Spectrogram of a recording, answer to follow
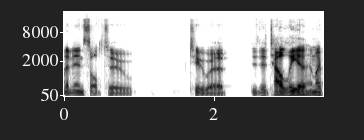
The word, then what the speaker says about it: Taulia: And I do think, and this is not an insult to is it Taulia? Am I pronouncing that correctly? Talia.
